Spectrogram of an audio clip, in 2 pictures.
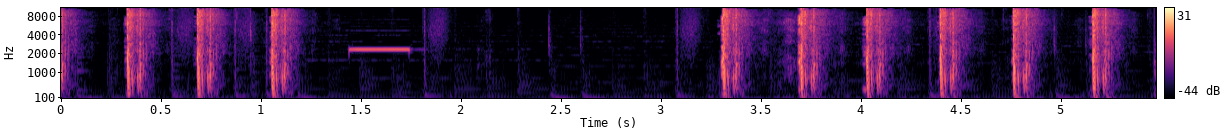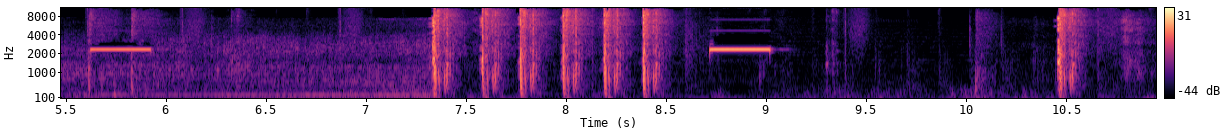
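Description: Three rapid strings of 9mm pistol fire from a compensated Sig P365X Macro, several shots a second in each string. Three short, high electronic beeps fall between the strings, and a steadier low sound runs for about two seconds before the last string.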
